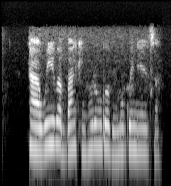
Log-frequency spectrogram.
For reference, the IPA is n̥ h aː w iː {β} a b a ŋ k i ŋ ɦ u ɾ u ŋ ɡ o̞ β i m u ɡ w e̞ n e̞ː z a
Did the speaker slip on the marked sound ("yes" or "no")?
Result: no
